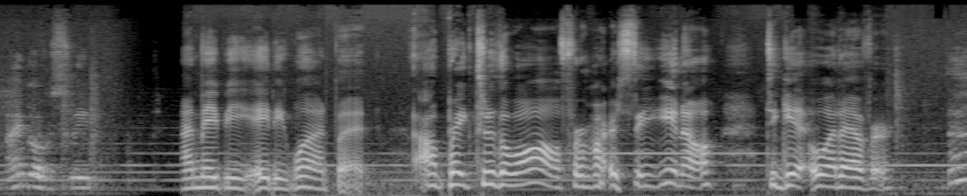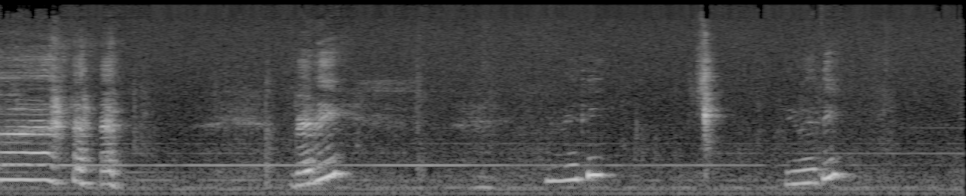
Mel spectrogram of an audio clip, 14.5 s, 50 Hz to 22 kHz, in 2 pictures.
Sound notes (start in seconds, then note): 7.2 laughs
